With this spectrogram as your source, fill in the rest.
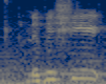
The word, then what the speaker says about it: noviciate: Nviciate probably is a word that I just don't know. It is a word and it's pronounced nviciate and it is the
